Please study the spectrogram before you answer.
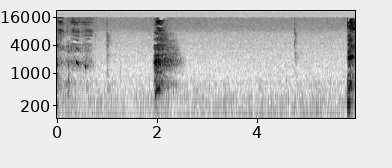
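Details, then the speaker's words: Slow, noisy snorting breaths a few seconds apart from a dog sleeping in a quiet room; snoring. "Oh boy. Oh my gosh, can you hear my dog snoring?"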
